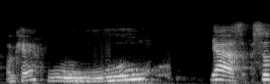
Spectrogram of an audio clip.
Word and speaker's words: 五: 五. Good. 非常好，非常好。五. Okay. 五. Yes. So this is a tricky one because it has the third tone in Chinese.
